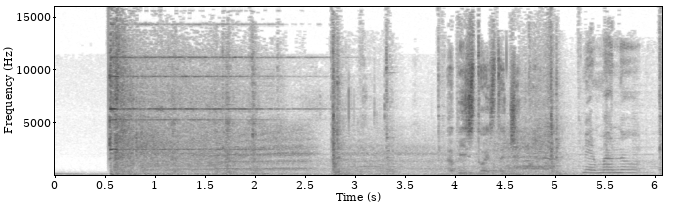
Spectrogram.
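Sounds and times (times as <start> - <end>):
old black wall telephone bell ringing: 0.6 - 2.8
speech: 4.0 - 6.0.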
